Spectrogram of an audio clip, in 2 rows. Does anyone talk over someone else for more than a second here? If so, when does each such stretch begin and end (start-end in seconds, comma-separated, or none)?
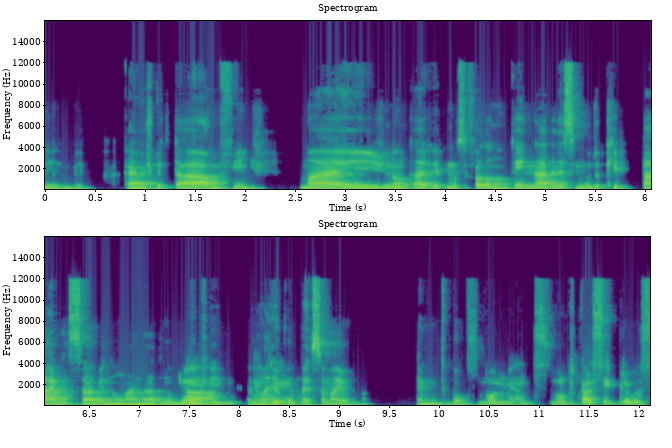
7.4-8.7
